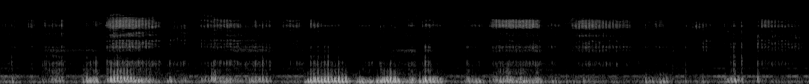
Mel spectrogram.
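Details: A female street cat chased by a male Persian cat fights back aggressively. Deep, grating growls come in repeated swelling pulses, loudest around 1 and 3 to 4 seconds, with brief hissing noise above.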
